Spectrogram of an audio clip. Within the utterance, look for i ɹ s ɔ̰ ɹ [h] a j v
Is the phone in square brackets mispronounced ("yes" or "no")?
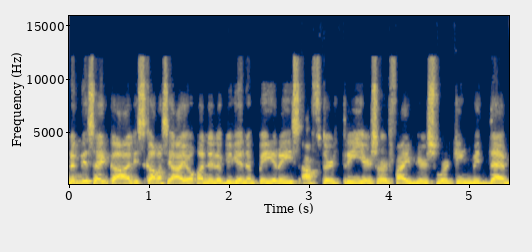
yes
